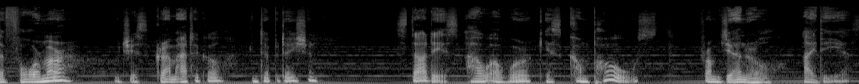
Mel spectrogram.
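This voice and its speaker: A calm-toned man speaks at a fairly slow pace with long, frequent pauses over music in the background. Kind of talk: sleep reading of encyclopedia text. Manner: slow, calm.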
